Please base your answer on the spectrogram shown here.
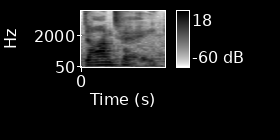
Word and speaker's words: Dante: that's how it's pronounced even though it's spelled dante it is pronounced dant so uh make of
